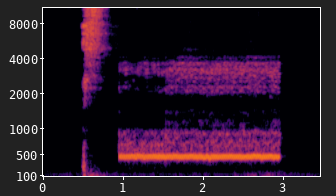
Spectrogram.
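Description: A brief click, then a steady electronic phone tone holds for about two seconds before cutting off, like an outgoing call ringing on the line as someone places a phone call. Clear and fairly loud, with no talking.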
